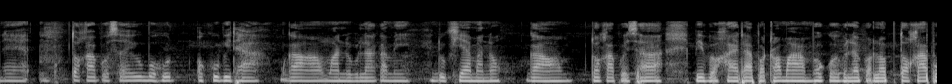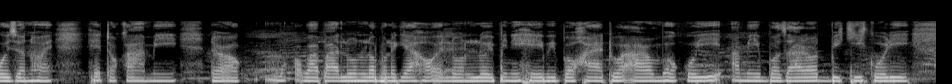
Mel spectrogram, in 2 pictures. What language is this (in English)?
Assamese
